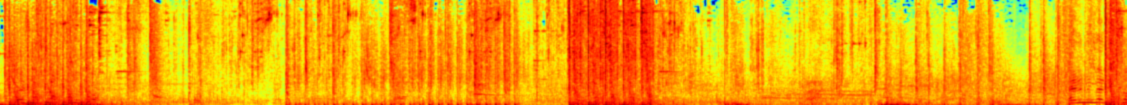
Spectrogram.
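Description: Rapid automatic gunfire and scattered shots in a video game team deathmatch, loud dense bursts that pause and resume, with game voices and shouting over it.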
